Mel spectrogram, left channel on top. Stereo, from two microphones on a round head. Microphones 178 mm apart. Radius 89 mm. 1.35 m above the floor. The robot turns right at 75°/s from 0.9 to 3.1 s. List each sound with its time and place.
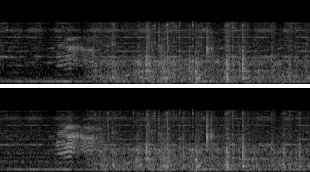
0.6 s a cat meowing: 35° right (ahead or behind), 1.0 m; by 1.1 s 45° right (ahead or behind), 1.0 m
2.1 s a finger snap: 20° right (ahead or behind), 1.5 m; by 2.2 s 10° right (ahead or behind), 1.5 m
